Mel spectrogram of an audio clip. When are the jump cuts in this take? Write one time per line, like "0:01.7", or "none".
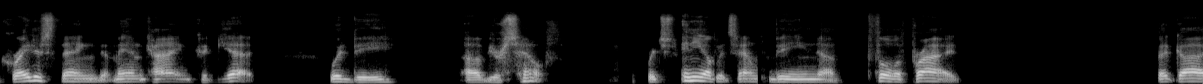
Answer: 0:04.6
0:06.8
0:07.1
0:07.6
